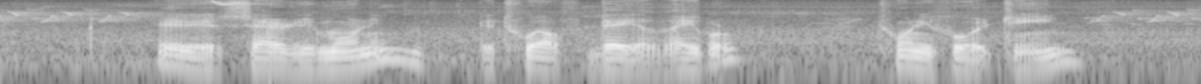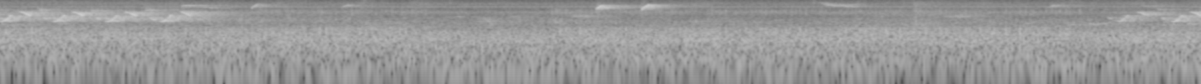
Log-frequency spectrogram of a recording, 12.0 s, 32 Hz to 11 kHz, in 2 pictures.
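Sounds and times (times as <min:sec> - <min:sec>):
high bird chirps: 0:00.0 - 0:00.8, 0:05.4 - 0:07.4
bird trilling: 0:00.0 - 0:01.0, 0:05.3 - 0:07.4
steady background hiss: 0:00.0 - 0:12.0.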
